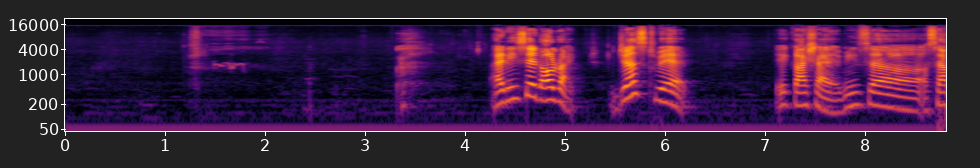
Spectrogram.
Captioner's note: Shri Mataji laughing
